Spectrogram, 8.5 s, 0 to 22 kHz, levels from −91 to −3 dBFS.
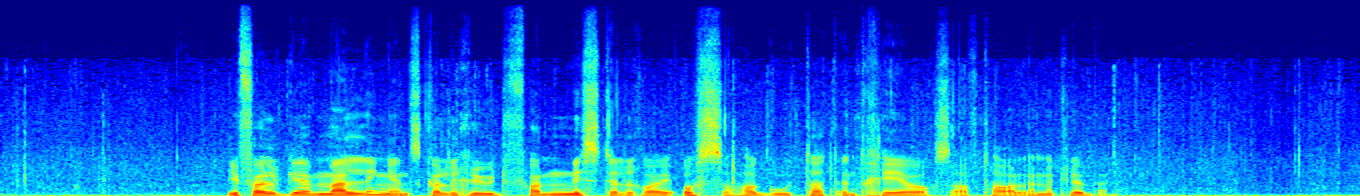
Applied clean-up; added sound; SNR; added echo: none; Rain; 15 dB; none.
